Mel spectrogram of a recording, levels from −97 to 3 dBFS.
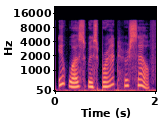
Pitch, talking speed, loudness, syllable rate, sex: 240 Hz, 150 wpm, -16 LUFS, 3.2 syllables/s, female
